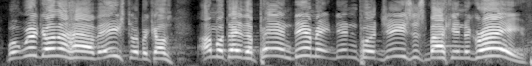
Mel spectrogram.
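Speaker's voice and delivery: high, shouted pulpit proclamation; full-force preaching. Real, not acted. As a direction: build to a roaring Easter declaration.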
